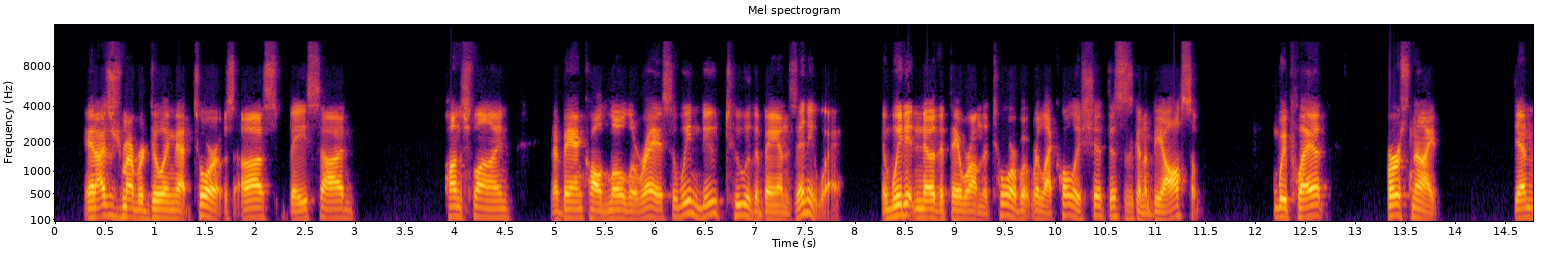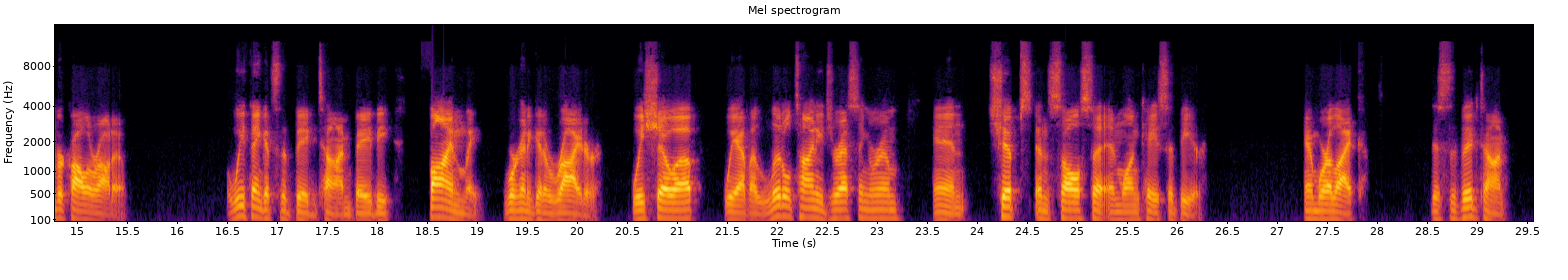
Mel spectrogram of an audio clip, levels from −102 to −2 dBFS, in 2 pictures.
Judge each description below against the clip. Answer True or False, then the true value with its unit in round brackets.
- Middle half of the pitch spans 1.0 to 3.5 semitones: True (2.6 semitones)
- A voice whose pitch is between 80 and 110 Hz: False (120 Hz)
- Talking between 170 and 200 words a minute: True (195 wpm)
